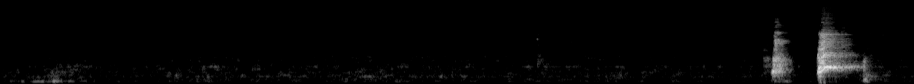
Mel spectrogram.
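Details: Blenheim Cavalier King Charles Spaniel puppies, born November 14, 2022 to Pom-Pom in a small litter, kept indoors in a home puppy pen at Christmas: long near-silence with a faint soft sound early, then two sharp, close barks right at the end.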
